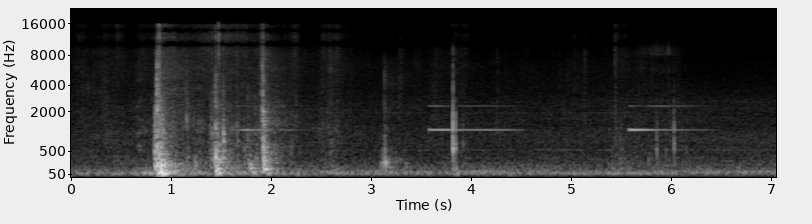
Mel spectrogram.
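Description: A car door shut with a heavy thud about a second in, followed by two lighter knocks. Then a short electronic beep repeats about every two seconds: the car's warning chime for a door left open.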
